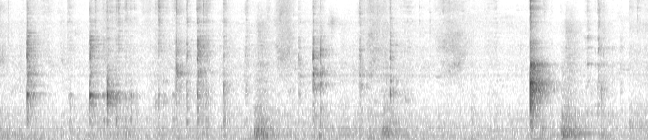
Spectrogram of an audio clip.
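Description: Freshly ground paste scraped out of a grinder jar into a bowl: scattered clinks and scrapes of a spoon against metal and glass, uneven taps with one sharper knock near the end, close and quiet, no voices.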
